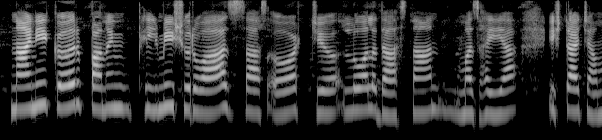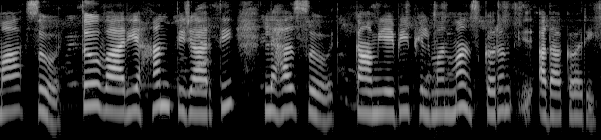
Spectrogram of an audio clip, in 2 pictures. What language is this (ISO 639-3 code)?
kas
